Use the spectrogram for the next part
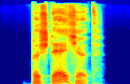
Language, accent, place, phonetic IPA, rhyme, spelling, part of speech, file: German, Germany, Berlin, [bəˈʃtɛːçət], -ɛːçət, bestächet, verb, De-bestächet.ogg
- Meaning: second-person plural subjunctive I of bestechen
